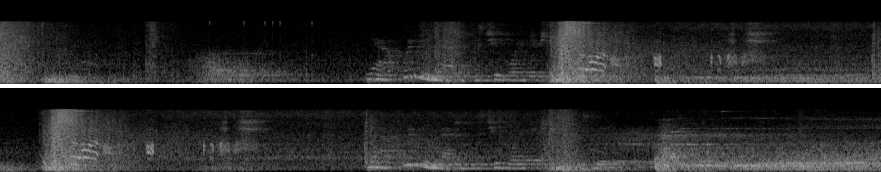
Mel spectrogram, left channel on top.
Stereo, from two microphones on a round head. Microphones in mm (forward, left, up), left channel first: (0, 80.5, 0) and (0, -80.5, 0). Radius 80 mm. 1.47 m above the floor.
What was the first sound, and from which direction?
A woman speaking, 20° left (ahead or behind).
